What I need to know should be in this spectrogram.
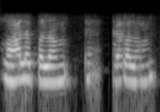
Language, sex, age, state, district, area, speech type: Tamil, female, 18-30, Tamil Nadu, Tiruvallur, urban, conversation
